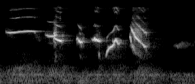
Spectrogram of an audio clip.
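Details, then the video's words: Caged Oriental magpie-robin singing for voice training: a long level high whistle, then quick upslurred and downslurred notes in close succession. There is a faint low hum beneath. "kacer alam | choè than luyện giọng || Choè than kích bổi ra giọng เสียงนกกางเขนบ้าน"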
